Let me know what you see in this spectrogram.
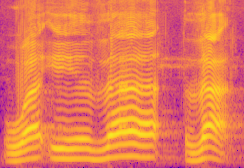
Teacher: ingat bukan za tapi setiap dza digigit ya jadi taraf lisan ujung lisan dza ya huruf yang lisan itu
